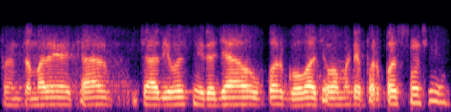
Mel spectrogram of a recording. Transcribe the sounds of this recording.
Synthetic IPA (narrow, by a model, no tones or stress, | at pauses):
pəɳt̪əmaɾet͡ʃaɾt͡ʃaɾd̪iʋəsniɾəd͡ʒaupəɾɡoʋad͡ʒəʋamaʈepəɾpət̪ʃũt͡ʃʰe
